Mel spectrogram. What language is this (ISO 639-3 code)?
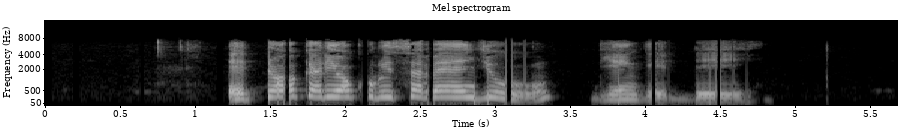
lug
